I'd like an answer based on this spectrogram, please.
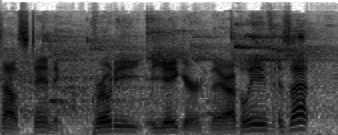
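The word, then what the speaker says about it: Jaeger: Brody Yeager there, I believe. Is that, would you say that's how you say that, Brother Jack? I would say J-A-E-G-E-R, Yeager? I would say yes, but if we're Otis saying it wrong, Timbuktu.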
